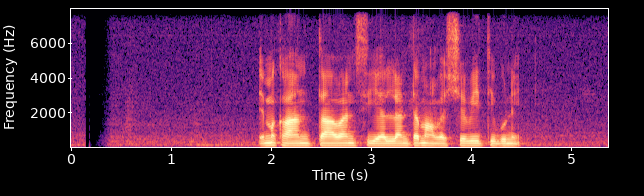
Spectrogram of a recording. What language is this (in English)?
Sinhala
